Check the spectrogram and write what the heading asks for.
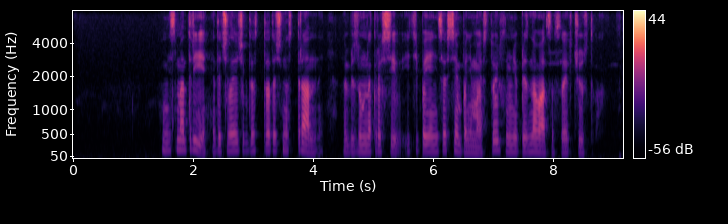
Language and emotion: Russian, neutral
